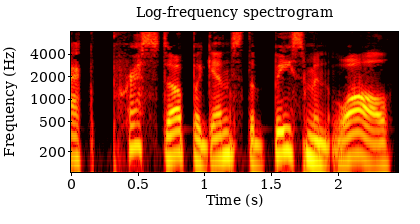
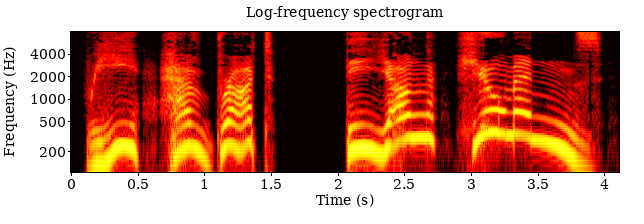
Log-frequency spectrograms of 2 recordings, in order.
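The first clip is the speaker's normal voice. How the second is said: gleeful announcing gnome; 6 semitones higher than usual. A narrator's reading. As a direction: announce it proudly to the crowd. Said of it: "Hap announced, grinning happily".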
